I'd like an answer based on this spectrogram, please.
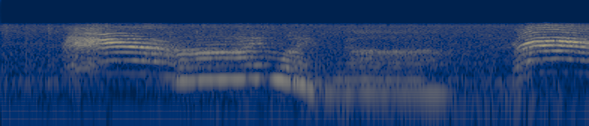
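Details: Domestic cat meowing while being greeted indoors: a long wavering meow that bends downward, followed by another rising meow, with a person's soft, low voice answering between calls.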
